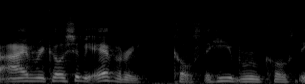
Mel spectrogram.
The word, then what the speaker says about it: Ewe: EWE is not Ewi, it's ever. That's how you pronounce it.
